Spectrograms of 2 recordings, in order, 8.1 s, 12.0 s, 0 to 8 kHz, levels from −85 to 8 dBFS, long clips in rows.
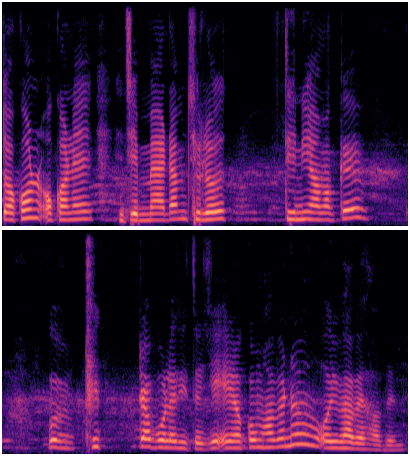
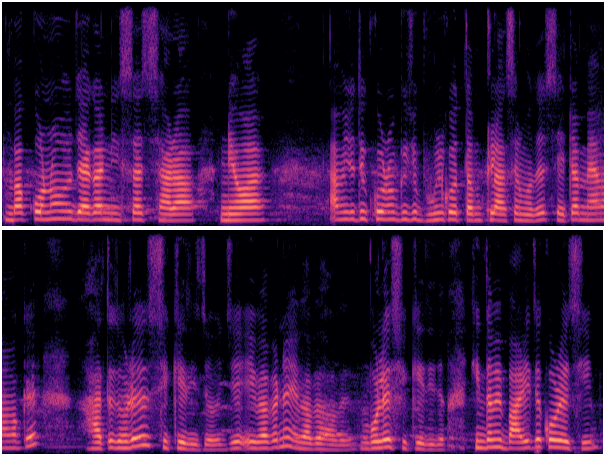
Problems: none marked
